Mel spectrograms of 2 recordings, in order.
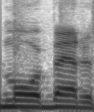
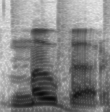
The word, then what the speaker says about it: Mo Better: and I love the more better song we we really have that hey hey you mispronounced it it's mo better mo better yo okay Anita I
